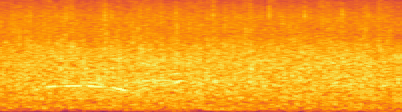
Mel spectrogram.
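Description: Applause from a live radio broadcast audience, a continuous wash of clapping heard at moderate, even volume throughout, with no voices over it.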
